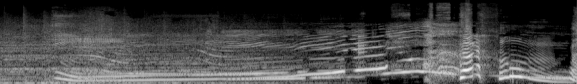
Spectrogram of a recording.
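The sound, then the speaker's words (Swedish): A person imitates a Formula 1 car with a buzzing, droning voice that climbs steadily in pitch like an engine revving up, then breaks into a few quick choppy revs near the end. “Jag försöker emulera hur en riktig F1 låter.”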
